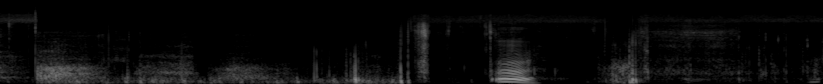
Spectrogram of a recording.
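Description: A man eating, with a single drawn-out, falling "mmm" of pleasure about five seconds in and softer mouth and breathing sounds around it.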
